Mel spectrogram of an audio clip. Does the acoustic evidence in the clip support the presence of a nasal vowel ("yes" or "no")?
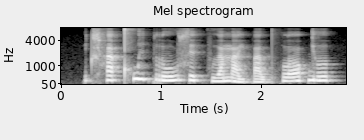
no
